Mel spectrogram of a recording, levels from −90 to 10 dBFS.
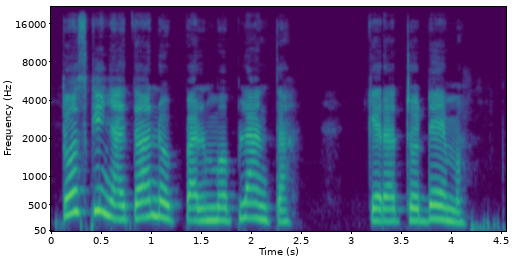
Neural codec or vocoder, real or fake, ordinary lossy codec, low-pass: vocoder, 44.1 kHz, 128 mel bands, Pupu-Vocoder; fake; none; 19.8 kHz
